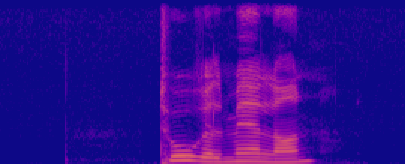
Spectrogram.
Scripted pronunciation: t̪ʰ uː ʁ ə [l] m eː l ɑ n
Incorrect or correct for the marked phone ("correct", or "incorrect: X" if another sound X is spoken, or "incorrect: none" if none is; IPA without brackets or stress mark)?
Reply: correct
